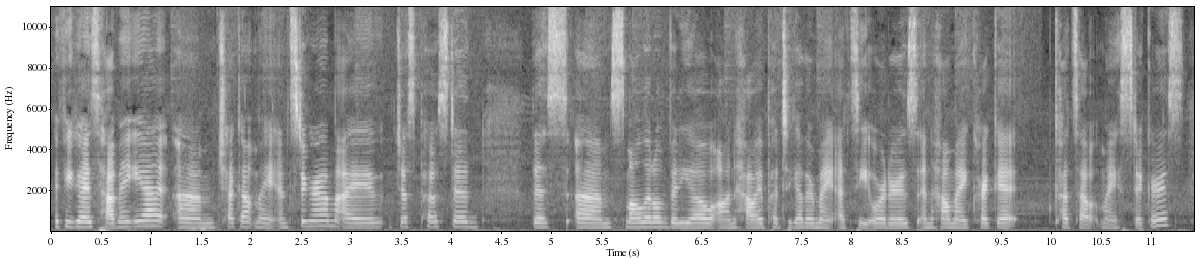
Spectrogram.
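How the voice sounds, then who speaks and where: A woman's voice: mid-range voice, little pitch movement, moderate pace, fairly bright tone, slight background noise. A young woman who sounds nasal as she gets over a cold, chatting casually with many ums and likes as she narrates her journal spread. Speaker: bullet journal vlogger.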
